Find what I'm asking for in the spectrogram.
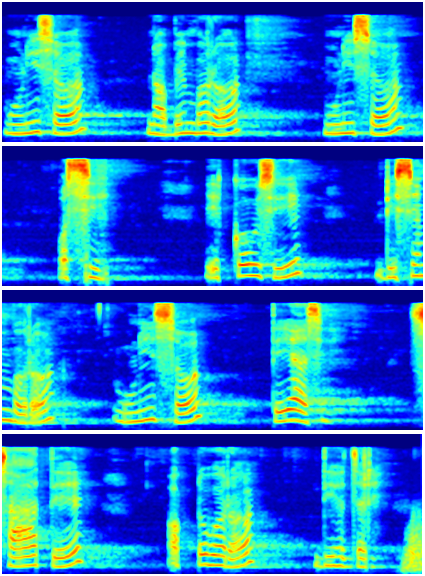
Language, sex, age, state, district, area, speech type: Odia, female, 30-45, Odisha, Dhenkanal, rural, spontaneous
